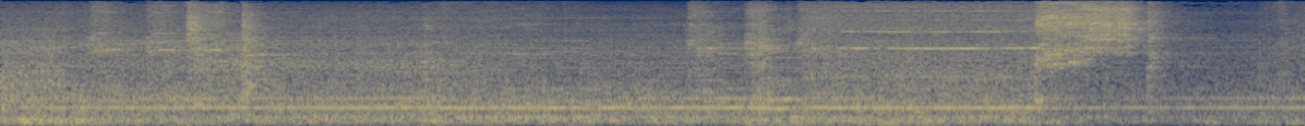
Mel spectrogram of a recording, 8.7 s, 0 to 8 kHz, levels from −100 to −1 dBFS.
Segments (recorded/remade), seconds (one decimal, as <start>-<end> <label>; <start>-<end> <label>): 0.0-3.4 recorded; 3.4-5.6 remade; 5.6-8.7 recorded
